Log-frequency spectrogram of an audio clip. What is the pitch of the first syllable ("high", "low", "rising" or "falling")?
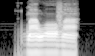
low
